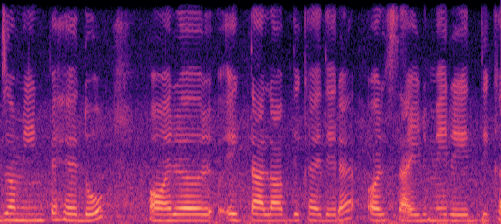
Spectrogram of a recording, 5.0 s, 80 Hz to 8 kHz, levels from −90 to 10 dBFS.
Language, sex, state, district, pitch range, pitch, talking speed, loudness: Hindi, female, Gujarat, Valsad, 215-220 Hz, 220 Hz, 190 wpm, -16 LUFS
